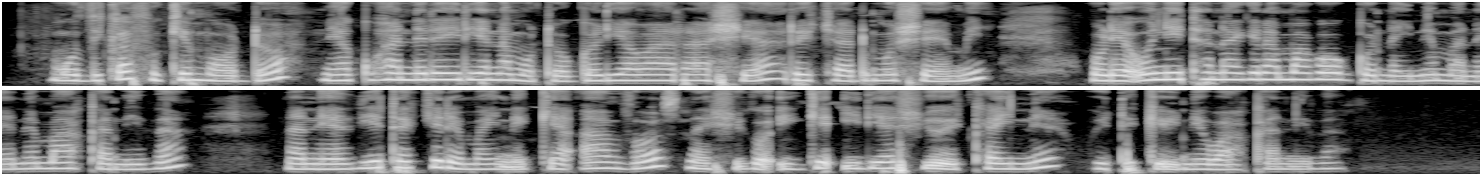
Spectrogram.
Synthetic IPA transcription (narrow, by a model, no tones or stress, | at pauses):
moðikafukemɔdɔneakuɦaneɾeiɾiɛnamotɔɡɔɾiawaɾaʃiaɾet͡ʃadmoʃɛmi | oɾeaʔoɲetanaɣeɾamaɣɔɡɔnainemanɛnɛmakaniða | naneaðietɛkeɾemainekeaʔaðɔsnaiʃiɣɔʔiɡeʔiɾiaʃiɔekʰainɛwetekeoinewakaniða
